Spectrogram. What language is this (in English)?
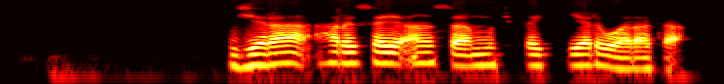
Hausa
